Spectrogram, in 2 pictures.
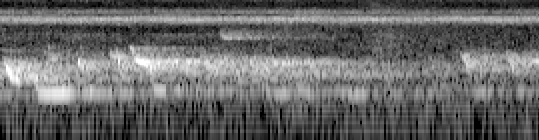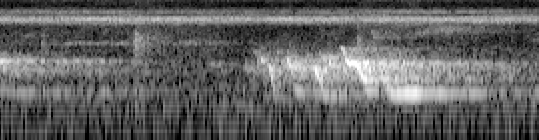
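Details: Green Orioles singing in the Daintree rainforest of tropical northern Australia: two clusters of mellow, warbled fluty notes with downward slurs, separated by a quieter pause, against a steady high insect whine.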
